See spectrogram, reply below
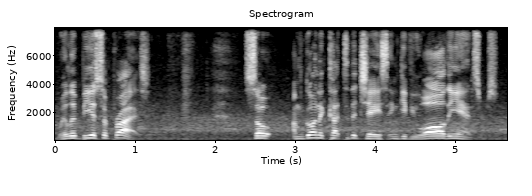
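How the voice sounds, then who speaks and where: An actor playing a cocky, determined young pro wrestler in a video game cutscene, speaking with confident challenge. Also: male voice, fairly high pitch, moderate pace, a little mellow, slight background noise, close to an everyday voice. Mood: confident, challenging.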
